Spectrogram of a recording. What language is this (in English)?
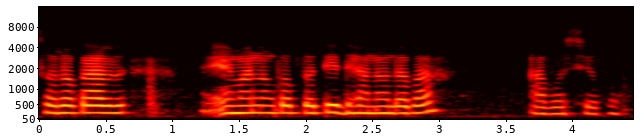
Odia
